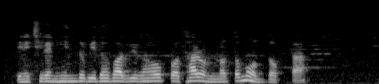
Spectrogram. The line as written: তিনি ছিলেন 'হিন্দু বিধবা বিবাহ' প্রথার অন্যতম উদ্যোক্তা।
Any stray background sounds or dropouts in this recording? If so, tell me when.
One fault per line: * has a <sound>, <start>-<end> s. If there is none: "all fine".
all fine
